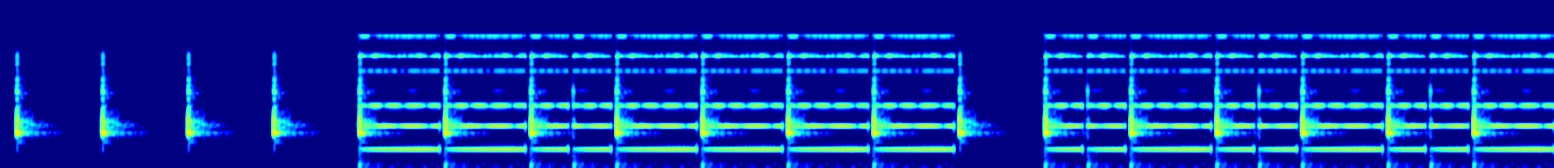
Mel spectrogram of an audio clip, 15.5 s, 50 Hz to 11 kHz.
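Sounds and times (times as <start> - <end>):
rhythm practice A note: 3.6 - 9.8, 10.5 - 15.5.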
